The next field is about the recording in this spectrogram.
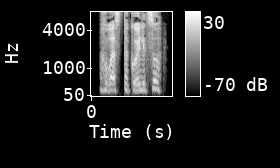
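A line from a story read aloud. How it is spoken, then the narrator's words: Giggle. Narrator (Russian): хихикнула Рита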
